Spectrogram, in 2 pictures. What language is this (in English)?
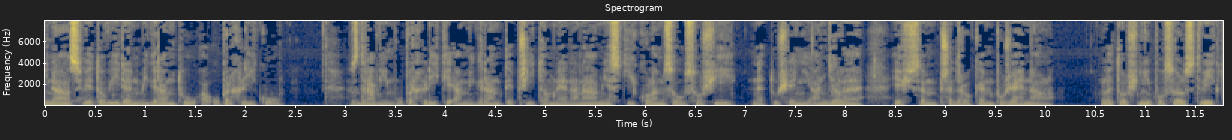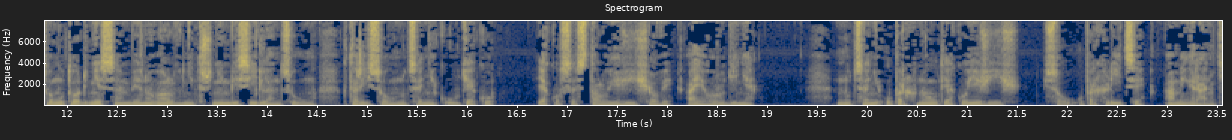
Czech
